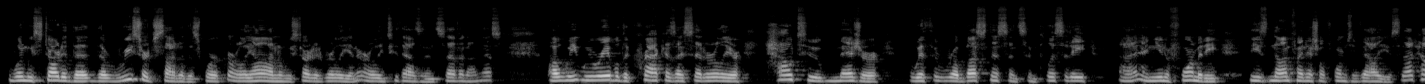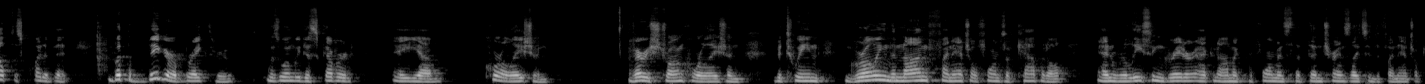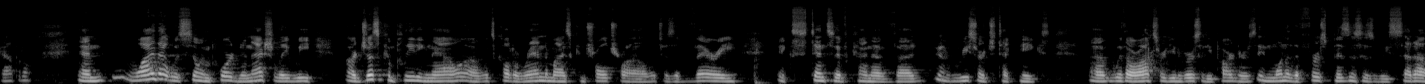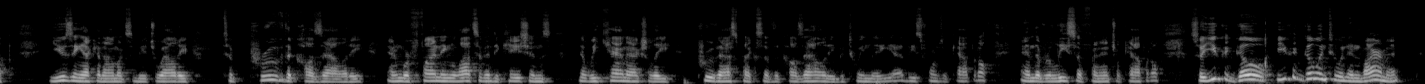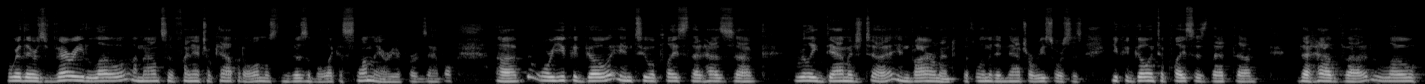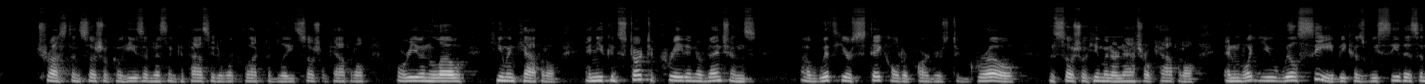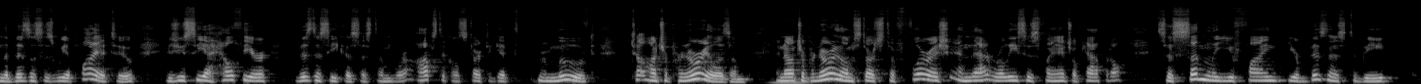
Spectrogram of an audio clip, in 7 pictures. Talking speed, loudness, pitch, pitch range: 185 wpm, -28 LUFS, 155 Hz, 145-175 Hz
